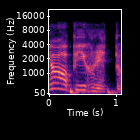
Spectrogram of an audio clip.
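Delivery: very high-pitched cartoon storybook bear character voice. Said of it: "みんなが思うプーさんやってみよう".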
